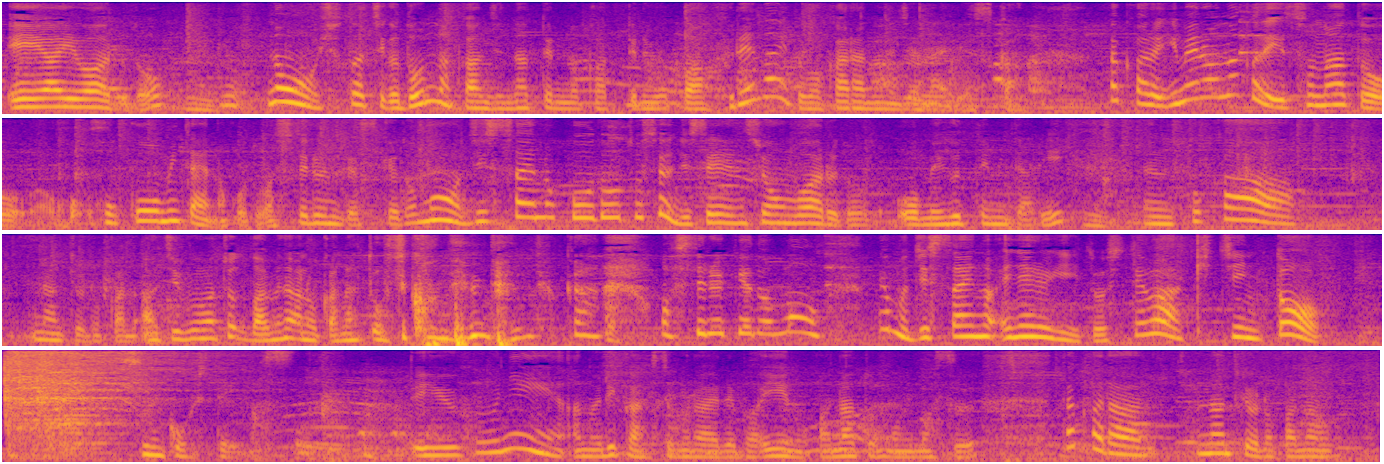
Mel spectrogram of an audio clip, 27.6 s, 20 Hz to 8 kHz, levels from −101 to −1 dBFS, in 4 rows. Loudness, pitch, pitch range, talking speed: -18 LUFS, 215 Hz, 175-285 Hz, 450 characters per minute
